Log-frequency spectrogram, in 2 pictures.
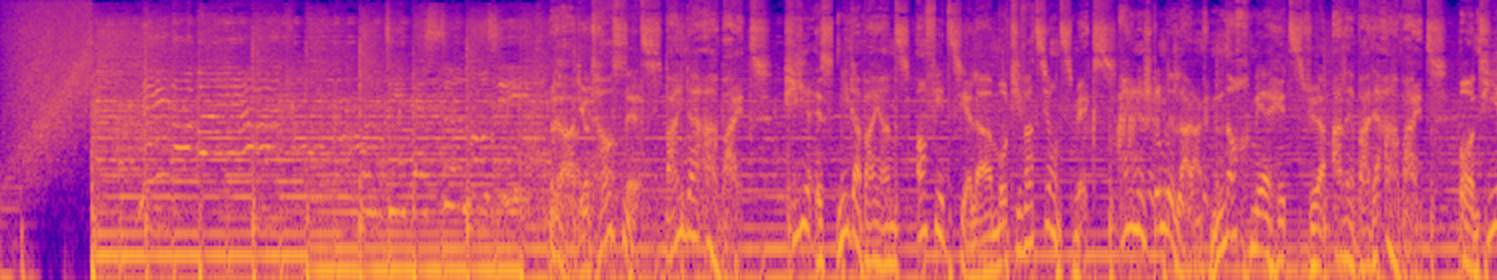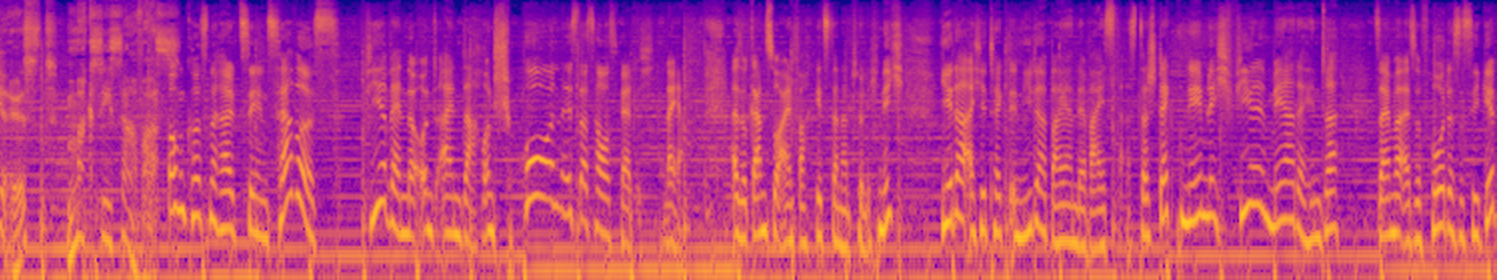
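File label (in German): Kommentar Dynamisch; Fremdtake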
